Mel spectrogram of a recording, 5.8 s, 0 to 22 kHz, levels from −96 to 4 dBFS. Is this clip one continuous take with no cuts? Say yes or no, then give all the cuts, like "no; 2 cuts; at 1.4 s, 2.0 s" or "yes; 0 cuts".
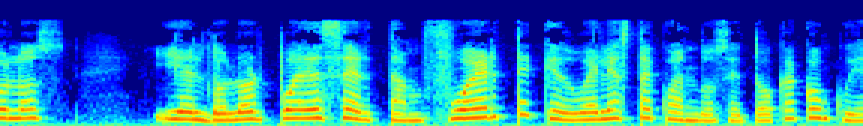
yes; 0 cuts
